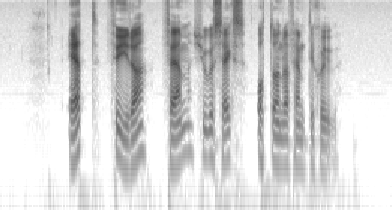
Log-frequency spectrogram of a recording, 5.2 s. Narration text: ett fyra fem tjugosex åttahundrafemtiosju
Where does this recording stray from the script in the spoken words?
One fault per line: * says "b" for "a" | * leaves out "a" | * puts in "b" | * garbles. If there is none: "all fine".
all fine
